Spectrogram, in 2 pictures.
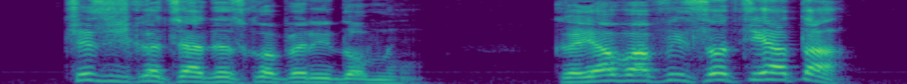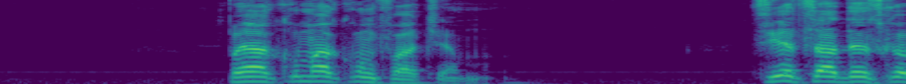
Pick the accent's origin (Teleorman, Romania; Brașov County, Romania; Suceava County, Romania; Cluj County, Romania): Brașov County, Romania; Brașov; pentru că suntem din Brașov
